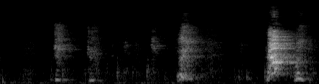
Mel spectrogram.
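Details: Pet Shetland Sheepdog at play indoors, one of a tri-color and grey pair: a run of short, high yipping barks, two quick ones, then two more spaced out, ending in a louder doubled bark.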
